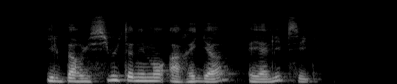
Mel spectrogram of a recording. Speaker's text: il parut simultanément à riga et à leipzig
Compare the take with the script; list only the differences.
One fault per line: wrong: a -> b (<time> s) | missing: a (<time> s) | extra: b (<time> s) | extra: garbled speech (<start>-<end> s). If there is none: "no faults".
no faults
